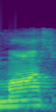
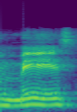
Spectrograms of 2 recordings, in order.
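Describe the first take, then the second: First: The vowel sounds like 'ah'. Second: The vowel sounds like 'eh'. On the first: The speaker calls it right. "यहाँ पर मास पढ़ना उच्चारण होगा" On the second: The speaker calls it wrong. "अगर ए पढ़ते हैं मेस तो गलत हो जाता है"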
